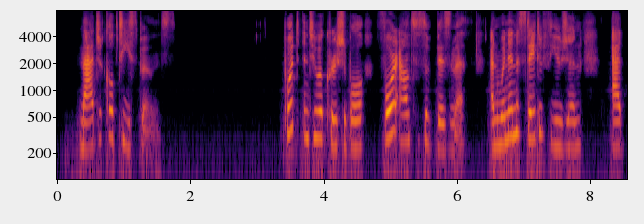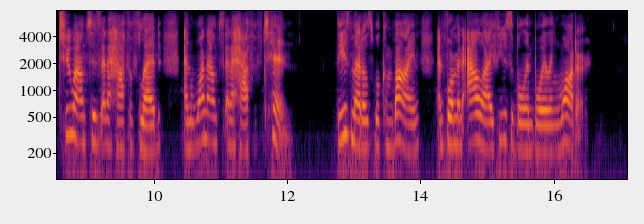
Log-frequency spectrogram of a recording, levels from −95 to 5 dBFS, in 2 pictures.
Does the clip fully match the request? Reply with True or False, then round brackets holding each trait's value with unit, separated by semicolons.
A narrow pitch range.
False (3.7 semitones)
